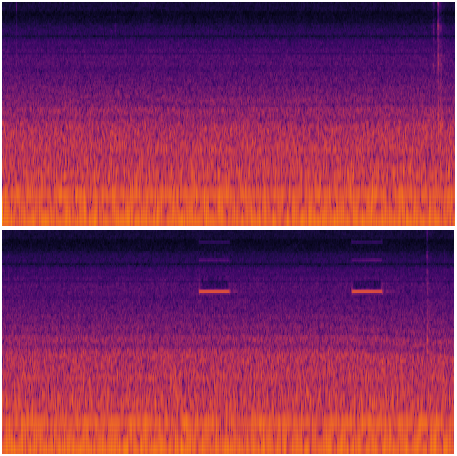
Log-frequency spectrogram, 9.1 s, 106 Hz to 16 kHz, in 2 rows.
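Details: 2016 Arctic King 5000 BTU window air conditioner, model WWK05CR61N, compressor started on lowest temperature setting with fan at medium then low; steady low mains hum with even airy rush and two remote beeps; running normally, blowing cold.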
